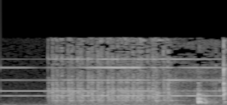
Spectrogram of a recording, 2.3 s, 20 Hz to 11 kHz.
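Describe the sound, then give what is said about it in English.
An old-fashioned telephone bell rings in a rapid continuous trill, loud, with steady ringing tones before it cuts off near the end, followed by a couple of brief clicks; a morning call to a bachelor apartment in a cul-de-sac off Pall Mall. “At the following morning, at his bachelor apartment in a cul-de-sac off Pall Mall, he had 2 callers. The first by telephone.”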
